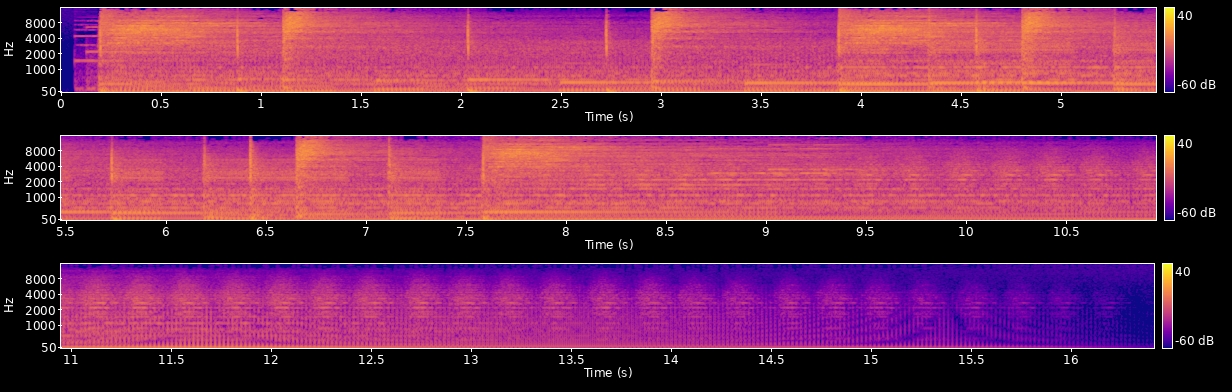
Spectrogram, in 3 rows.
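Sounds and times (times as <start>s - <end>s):
synthesizer music intro on a Korg X5DR: 0.1s - 15.6s.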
